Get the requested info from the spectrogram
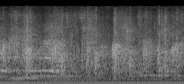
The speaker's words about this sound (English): Come on, can we add our voice to that? Come on, can we clap our hands and lift up our voice?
